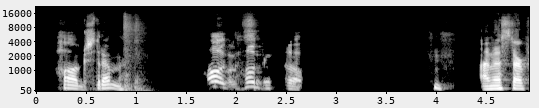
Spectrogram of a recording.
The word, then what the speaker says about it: Hagström: Fred, Yes, how do you pronounce the Hagstrom? Hagström.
